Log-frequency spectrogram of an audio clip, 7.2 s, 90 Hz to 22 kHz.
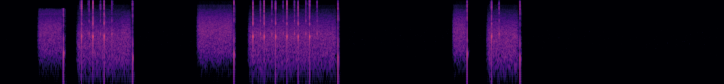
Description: Pulse dialling, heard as a rotary dial, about 9 pulses a second. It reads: 3 6 1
